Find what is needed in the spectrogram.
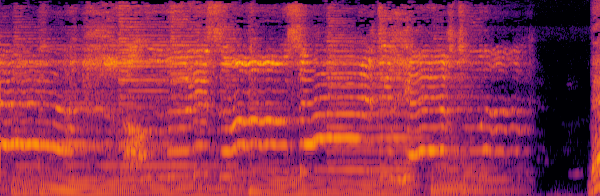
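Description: A woman belting a held note with vibrato over a live band, played through a TV, then singing on through further notes; the music cuts off about five and a half seconds in.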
